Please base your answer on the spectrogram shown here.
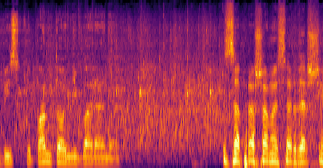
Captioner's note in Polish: oklaski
